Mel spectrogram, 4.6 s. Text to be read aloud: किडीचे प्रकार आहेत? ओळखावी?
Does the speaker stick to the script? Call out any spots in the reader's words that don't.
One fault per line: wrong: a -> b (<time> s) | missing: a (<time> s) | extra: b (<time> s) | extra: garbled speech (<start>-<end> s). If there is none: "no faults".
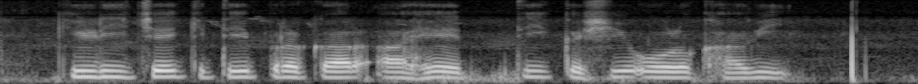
extra: किती (0.9 s)
extra: ति कशी (2.6 s)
